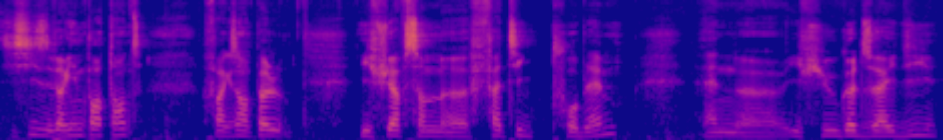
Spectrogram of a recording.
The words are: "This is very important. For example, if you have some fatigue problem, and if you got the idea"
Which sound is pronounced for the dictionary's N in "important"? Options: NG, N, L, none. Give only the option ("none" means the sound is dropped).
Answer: none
